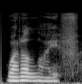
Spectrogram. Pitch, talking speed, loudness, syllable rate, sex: 170 Hz, 220 wpm, -15 LUFS, 4.4 syllables/s, female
